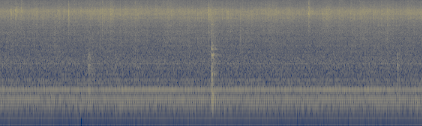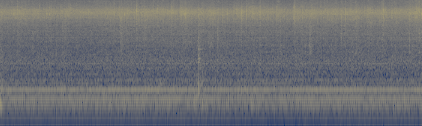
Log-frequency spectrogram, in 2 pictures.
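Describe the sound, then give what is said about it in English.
Loads of vegetables stir-fried in a shallow pan give a steady, faint sizzle throughout, with a few scattered ticks and clicks from stirring. “Right, so let's stir fry you. Loads of vegetables.”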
